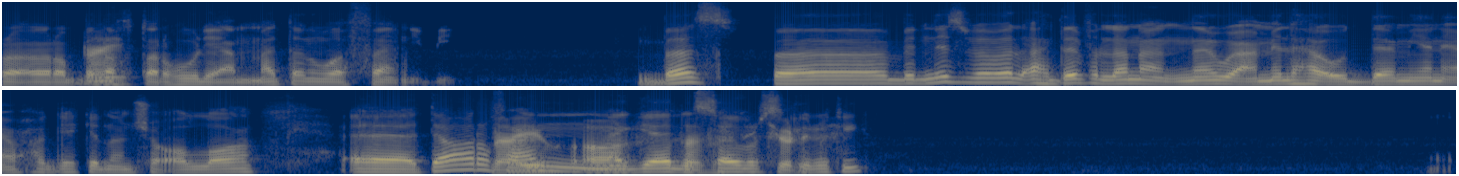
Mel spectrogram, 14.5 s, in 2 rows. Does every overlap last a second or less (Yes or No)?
No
